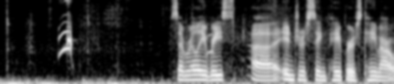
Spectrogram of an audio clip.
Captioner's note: bird calls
